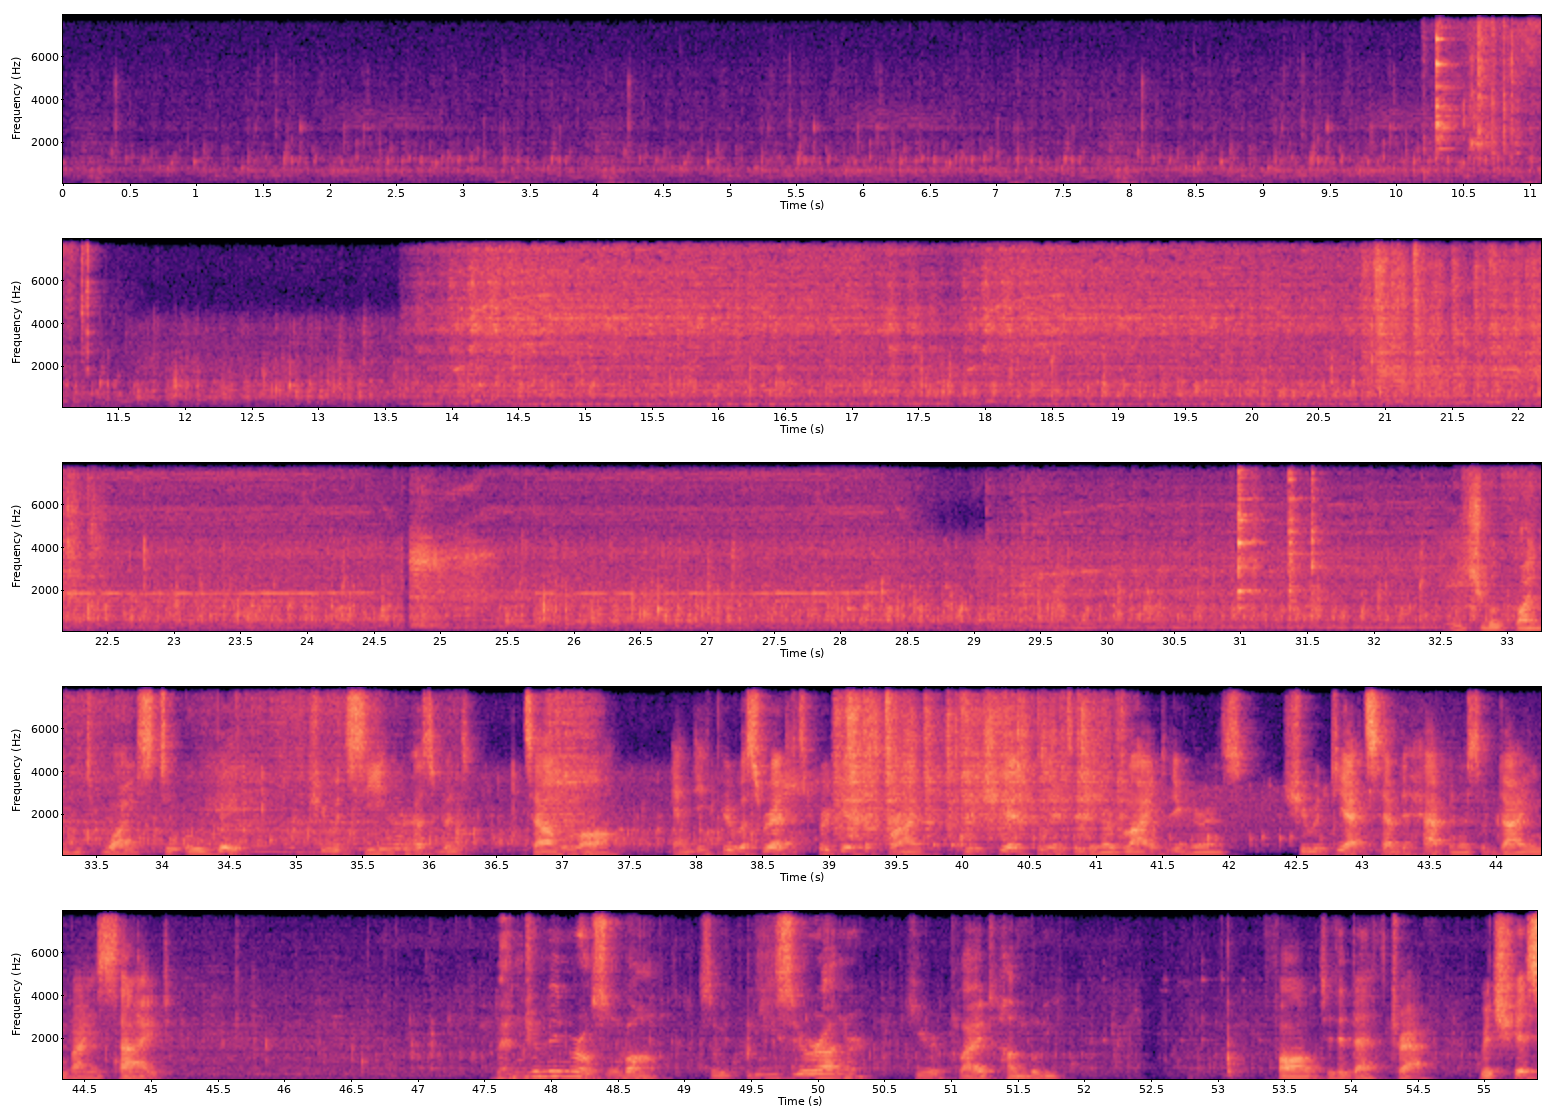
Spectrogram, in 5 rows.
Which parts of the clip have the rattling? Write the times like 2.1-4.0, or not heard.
20.8-22.5, 39.0-41.2.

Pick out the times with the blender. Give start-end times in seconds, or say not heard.
13.6-37.4.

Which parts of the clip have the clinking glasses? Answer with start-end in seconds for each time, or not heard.
10.2-11.3, 30.9-31.6, 52.1-53.4.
